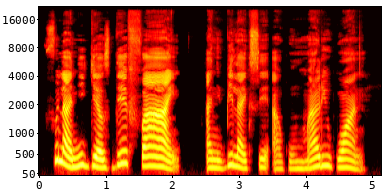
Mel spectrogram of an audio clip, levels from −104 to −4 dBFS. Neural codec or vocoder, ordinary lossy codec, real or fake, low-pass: none; none; real; none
